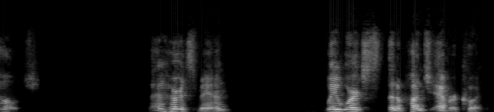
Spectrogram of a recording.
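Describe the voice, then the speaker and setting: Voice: mid-range voice, slow, vocal fry, slightly rough, exaggerated voice. A stage actor playing a defeated villain who gives up with dry, sarcastic quips. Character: sulky defeated villain, wisecracking. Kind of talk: stage play acting.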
